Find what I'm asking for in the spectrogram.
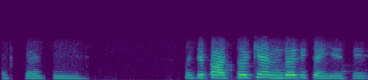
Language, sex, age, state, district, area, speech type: Hindi, female, 18-30, Madhya Pradesh, Balaghat, rural, conversation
